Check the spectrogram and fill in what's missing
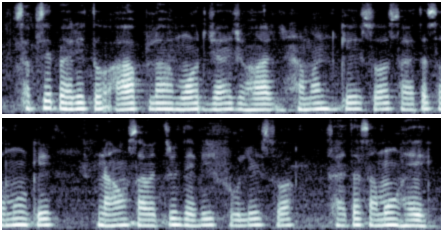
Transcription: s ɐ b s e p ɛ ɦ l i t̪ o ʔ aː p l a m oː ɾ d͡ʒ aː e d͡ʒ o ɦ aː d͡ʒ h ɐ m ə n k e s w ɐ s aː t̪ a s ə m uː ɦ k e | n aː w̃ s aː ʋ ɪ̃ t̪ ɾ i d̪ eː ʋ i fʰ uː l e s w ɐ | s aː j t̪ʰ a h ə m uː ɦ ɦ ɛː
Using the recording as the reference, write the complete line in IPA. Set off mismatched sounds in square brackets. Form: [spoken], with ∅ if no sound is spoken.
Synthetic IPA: s ɐ b s e p ɛ ɦ l [e] t̪ o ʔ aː p l a m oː ɾ d͡ʒ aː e d͡ʒ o ɦ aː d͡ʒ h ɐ m ə n k e s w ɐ s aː t̪ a s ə m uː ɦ k e | n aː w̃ s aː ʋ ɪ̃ t̪ ɾ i d̪ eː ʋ i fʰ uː l e s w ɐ | s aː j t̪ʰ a [s] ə m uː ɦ ɦ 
